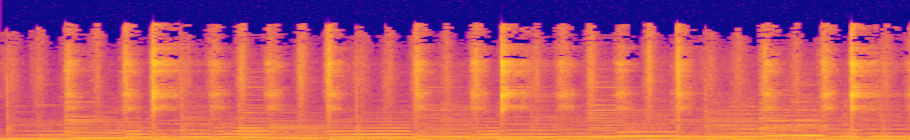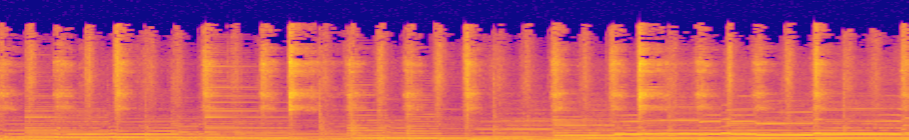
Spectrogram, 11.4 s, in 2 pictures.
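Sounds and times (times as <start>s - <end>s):
background music for a coal mine town: 0.1s - 11.3s.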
